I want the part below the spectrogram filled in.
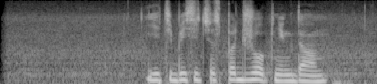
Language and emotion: Russian, angry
